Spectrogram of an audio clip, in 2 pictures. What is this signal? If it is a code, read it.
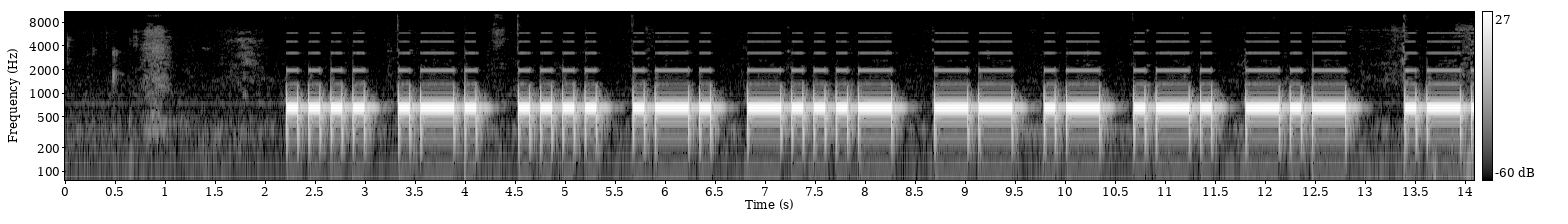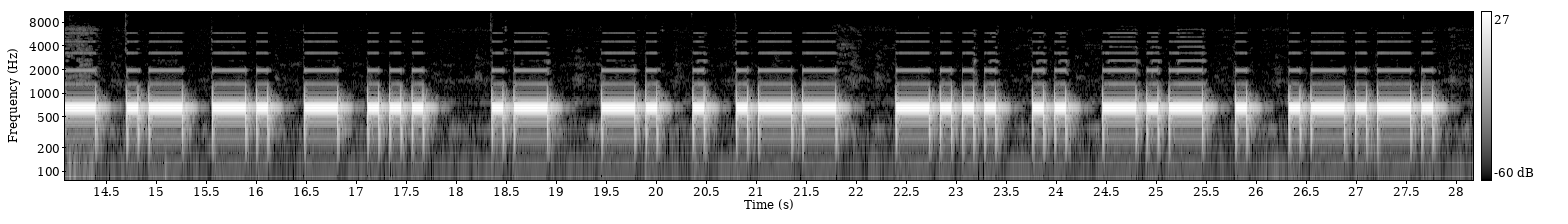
Morse code, heard as a keyed tone, about 11 wpm, 650 Hz. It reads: HRHR<BT>MARK WANTS A NEW BIKE<AR>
